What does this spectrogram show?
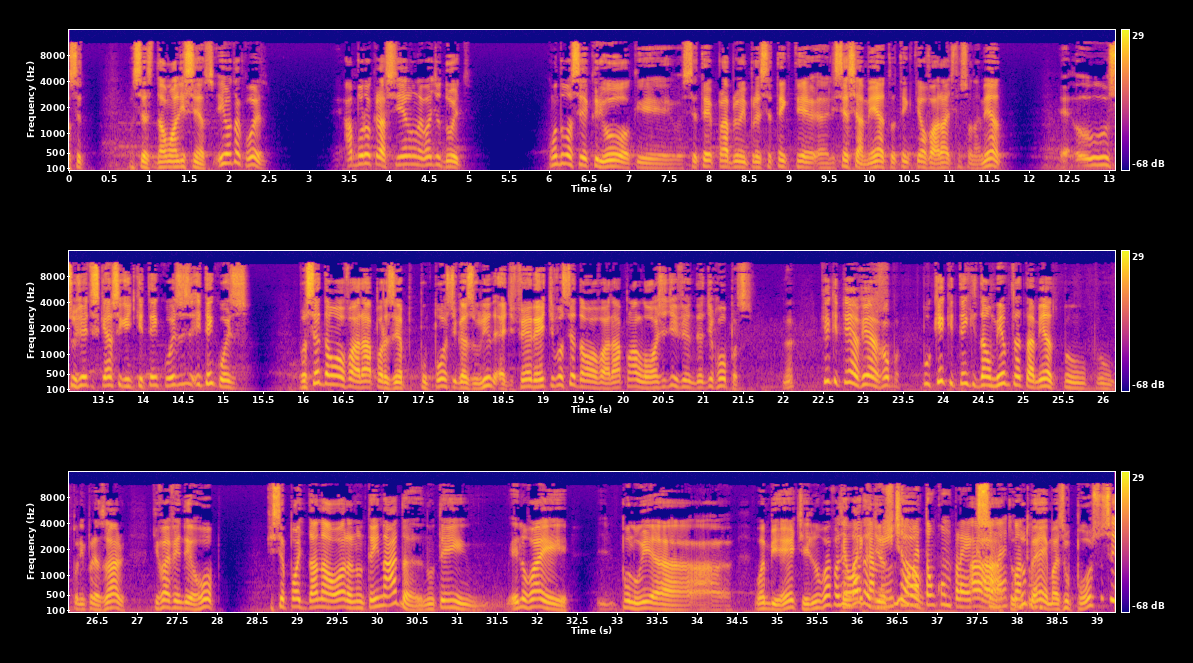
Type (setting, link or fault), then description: setting, busy venue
